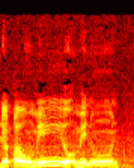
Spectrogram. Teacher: تدغم النون مع الياء، تقول لقوم يؤمنون، وهكذا. · Term: إدغام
